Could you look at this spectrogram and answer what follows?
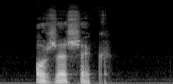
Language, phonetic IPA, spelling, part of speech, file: Polish, [ɔˈʒɛʃɛk], orzeszek, noun, Pl-orzeszek.ogg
